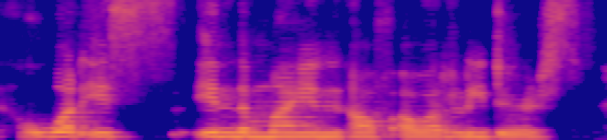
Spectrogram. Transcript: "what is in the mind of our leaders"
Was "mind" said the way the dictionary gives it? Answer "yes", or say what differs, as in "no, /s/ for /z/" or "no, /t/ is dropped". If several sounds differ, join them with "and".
no, /d/ is dropped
